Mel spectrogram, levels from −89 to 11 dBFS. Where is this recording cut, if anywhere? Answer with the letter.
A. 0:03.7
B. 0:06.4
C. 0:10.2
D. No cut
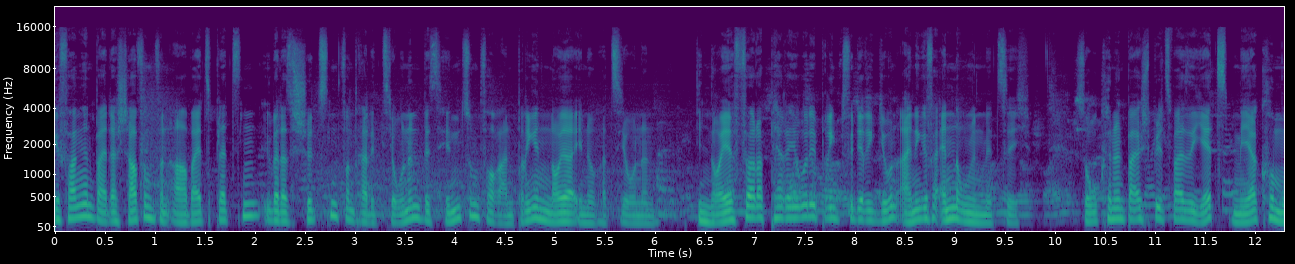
D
